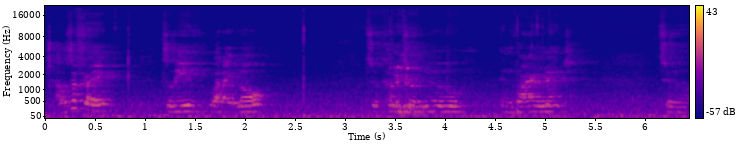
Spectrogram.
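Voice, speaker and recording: With audible room echo and noticeable background noise, a man speaks at a moderate pace in a high pitch, leaving long, frequent pauses. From New York City, South Bronx. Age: 60s. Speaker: retired correctional officer. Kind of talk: personal testimony. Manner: halting, repeats words.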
